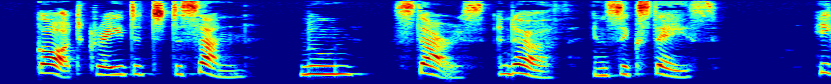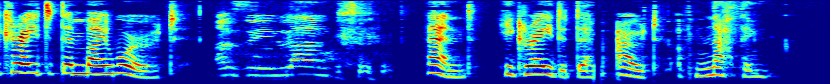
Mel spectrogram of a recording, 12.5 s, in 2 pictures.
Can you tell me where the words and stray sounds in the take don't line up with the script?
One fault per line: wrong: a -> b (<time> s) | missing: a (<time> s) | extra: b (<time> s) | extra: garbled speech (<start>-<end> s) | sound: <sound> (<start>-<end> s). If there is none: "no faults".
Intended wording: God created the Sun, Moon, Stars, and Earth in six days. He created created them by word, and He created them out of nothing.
missing: created (6.7 s)
sound: laugh (7.8-9.2 s)
sound: dropout (10.7-10.7 s)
